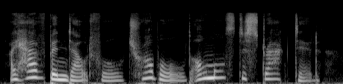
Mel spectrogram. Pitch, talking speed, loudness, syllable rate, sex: 225 Hz, 120 wpm, -20 LUFS, 4.0 syllables/s, female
